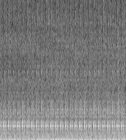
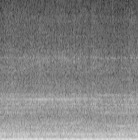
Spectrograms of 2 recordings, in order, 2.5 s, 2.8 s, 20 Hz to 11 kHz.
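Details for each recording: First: 2018 Odes Dominator 1000 X2 LT twin with lack of power and a 24 mph top speed: lumpy, uneven idle with an off-beat pulse. The rear cylinder is not firing and stays cold (front 200, rear 102); a bad spark plug or number two coil is suspected. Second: 2018 Odes Dominator 1000 X2 LT UTV on the road after new spark plugs, previously down on power and limited to about 24 mph: smooth pull with rising pitch under throttle, no stumble or misfire; fixed.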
